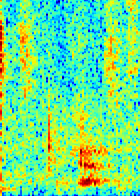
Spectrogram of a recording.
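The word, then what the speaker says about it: Átl’ḵa7tsem: Ruth, how do you pronounce the Howe Sound name in notes? A kitsem? A kitsem.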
